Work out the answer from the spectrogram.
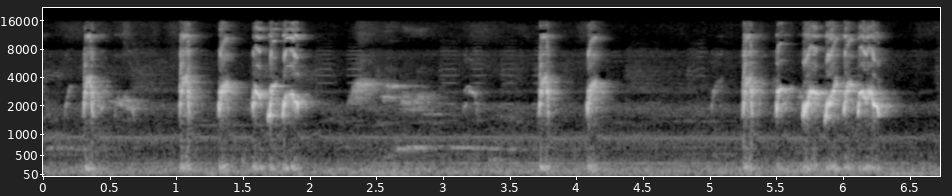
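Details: Red-whiskered bulbul in morning song, a training recording to fire up a bird. Clusters of sharp chirps and warbled whistled phrases are separated by pauses of one to two seconds, with softer notes between them. A steady hum lies below.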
